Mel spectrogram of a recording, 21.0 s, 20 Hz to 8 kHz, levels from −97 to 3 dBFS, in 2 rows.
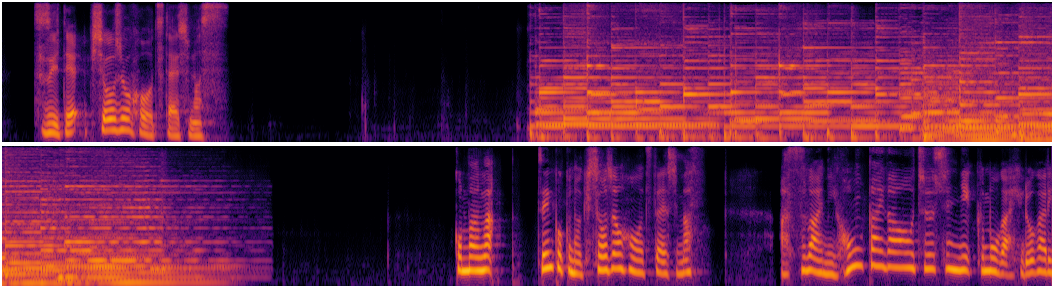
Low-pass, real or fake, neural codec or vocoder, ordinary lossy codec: none; fake; codec, 16 kHz, 4 kbps, X-Codec, HuBERT features, trained on balanced general audio; none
